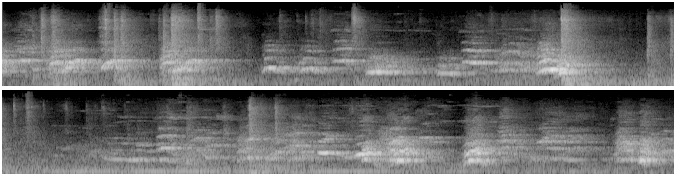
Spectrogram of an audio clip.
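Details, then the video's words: Dogs barking indoors, sharp harmonic barks in uneven bursts with short pauses between, some higher yips mixed in and a faint low hum underneath. "DOGS BARKING INDOORS"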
